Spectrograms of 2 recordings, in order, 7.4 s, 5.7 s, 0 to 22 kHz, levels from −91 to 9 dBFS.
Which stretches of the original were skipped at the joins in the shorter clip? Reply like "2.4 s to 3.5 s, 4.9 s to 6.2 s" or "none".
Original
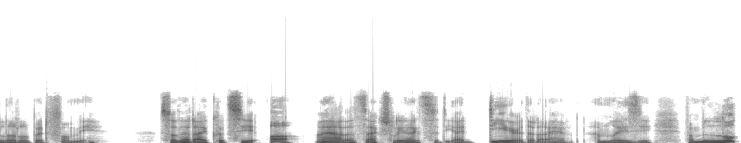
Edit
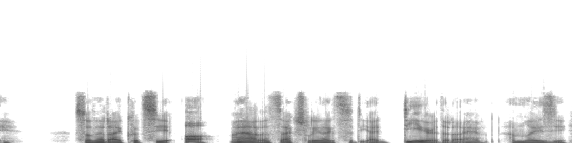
none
